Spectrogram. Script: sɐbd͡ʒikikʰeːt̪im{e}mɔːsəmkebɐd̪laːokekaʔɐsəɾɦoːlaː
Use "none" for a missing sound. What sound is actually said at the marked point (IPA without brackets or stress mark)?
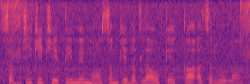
ẽ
